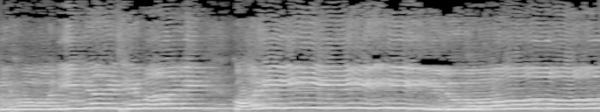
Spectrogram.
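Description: Women singing a Jeng Bihu song through a PA, the melody carried in long, gently wavering held notes with a short breath break about two seconds in.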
